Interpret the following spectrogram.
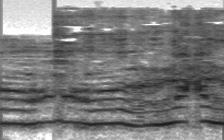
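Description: A long, unbroken howl held on one slightly wavering pitch.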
